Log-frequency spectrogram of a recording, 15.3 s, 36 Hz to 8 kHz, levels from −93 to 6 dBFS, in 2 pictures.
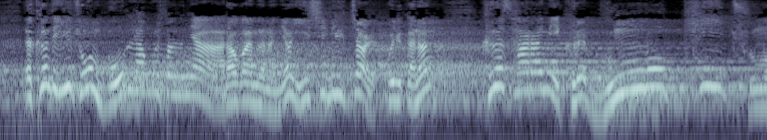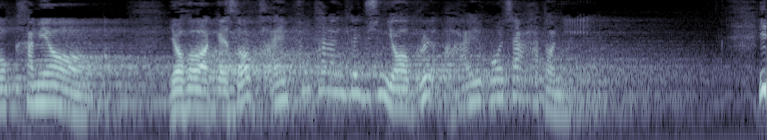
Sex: male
